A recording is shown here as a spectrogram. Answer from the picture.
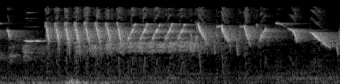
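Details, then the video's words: Canary singing, meant as tutor material for magpie robins: a brief low whistle leads into a rapid high trill, followed by a series of descending slurred notes. "Suara Burung Kenari Cocok Untuk Masteran Burung Murai Batu"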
